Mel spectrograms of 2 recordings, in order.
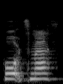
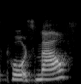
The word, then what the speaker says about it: Portsmouth: at the University of Portsmouth it is written as port's mouth but it's pronounced as Portsmouth um here in the UK and the time now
